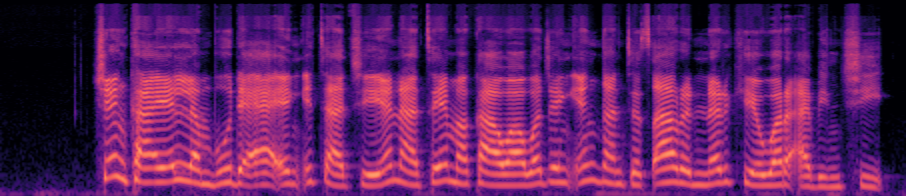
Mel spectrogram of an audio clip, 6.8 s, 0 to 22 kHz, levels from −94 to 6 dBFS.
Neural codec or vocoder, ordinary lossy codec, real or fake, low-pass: none; none; real; none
